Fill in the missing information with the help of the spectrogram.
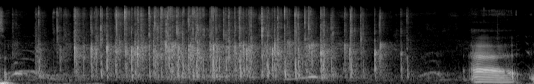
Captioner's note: audience applauding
